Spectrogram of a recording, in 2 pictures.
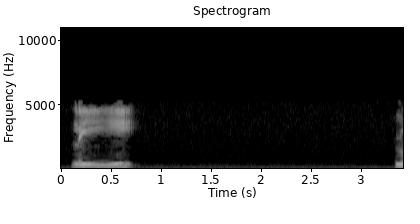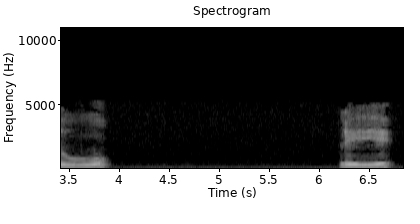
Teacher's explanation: the new vowel written U umlaut combines features of the vowels written I and U. It has roughly the tongue position of the vowel sound E and roughly the lip position of the vowel sound U.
